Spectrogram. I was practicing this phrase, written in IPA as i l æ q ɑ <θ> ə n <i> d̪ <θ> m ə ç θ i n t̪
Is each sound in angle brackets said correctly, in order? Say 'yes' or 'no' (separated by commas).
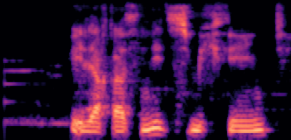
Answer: yes, yes, no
